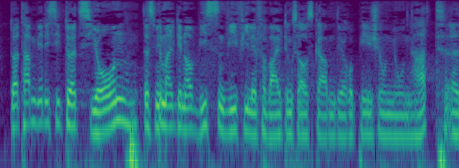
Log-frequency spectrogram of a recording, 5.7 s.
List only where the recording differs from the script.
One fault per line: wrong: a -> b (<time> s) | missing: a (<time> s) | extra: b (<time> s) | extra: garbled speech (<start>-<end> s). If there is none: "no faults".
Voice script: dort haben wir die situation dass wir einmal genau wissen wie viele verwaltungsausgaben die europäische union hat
no faults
